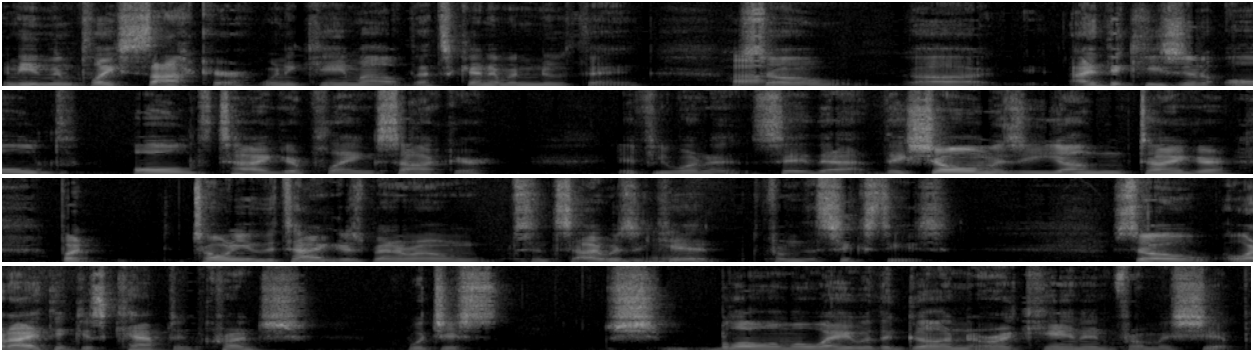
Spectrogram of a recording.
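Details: Adult male speaker; normal conversational speech.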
